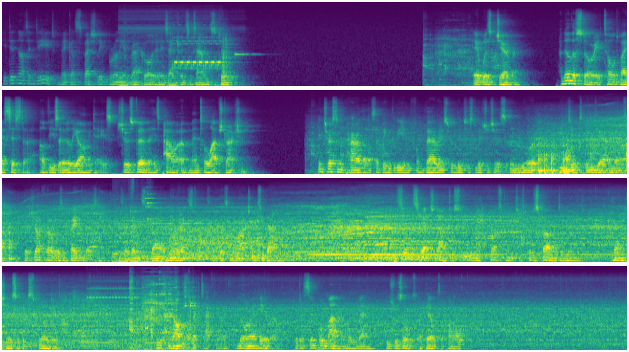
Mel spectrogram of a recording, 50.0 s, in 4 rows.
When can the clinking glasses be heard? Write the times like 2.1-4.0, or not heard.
8.4-10.1, 18.6-20.3, 40.0-41.5.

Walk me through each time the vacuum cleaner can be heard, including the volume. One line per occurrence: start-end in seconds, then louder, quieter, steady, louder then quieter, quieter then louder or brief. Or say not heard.
24.0-40.6 louder then quieter.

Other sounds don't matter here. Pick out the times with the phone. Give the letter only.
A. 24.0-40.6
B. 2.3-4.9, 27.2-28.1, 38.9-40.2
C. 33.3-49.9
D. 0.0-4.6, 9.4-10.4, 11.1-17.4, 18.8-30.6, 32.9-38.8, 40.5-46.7
B.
